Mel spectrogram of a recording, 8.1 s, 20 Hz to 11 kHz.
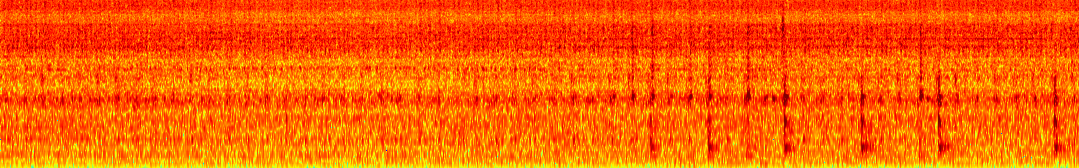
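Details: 2006 Renault Scenic 2, K4M 1.6 with automatic, 202,000 km, warming up: over a quiet idle sharp uneven knocks start at about one or two a second from low in the engine, a knock that grows clearer as the engine heats.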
